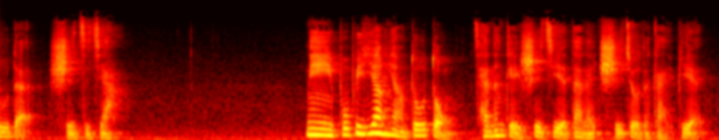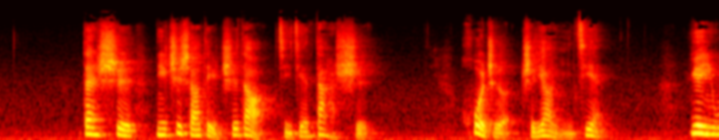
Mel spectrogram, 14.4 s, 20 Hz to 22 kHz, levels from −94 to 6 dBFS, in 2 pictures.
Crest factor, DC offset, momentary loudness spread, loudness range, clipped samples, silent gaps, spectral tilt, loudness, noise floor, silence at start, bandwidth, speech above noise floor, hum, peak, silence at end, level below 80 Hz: 22 dB; under 0.1%; 12 LU; 4 LU; under 0.1%; none; -4.5 dB/octave; -24 LUFS; -54 dBFS; 0 s; 13.5 kHz; 31 dB; none; -4 dBFS; 0 s; -54 dBFS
